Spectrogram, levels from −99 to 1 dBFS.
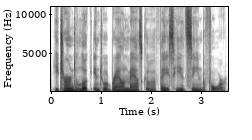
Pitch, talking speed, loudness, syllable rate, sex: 160 Hz, 255 wpm, -19 LUFS, 5.6 syllables/s, female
